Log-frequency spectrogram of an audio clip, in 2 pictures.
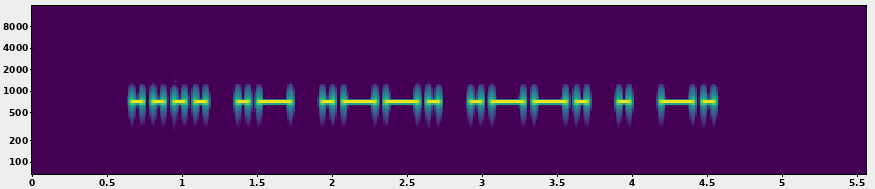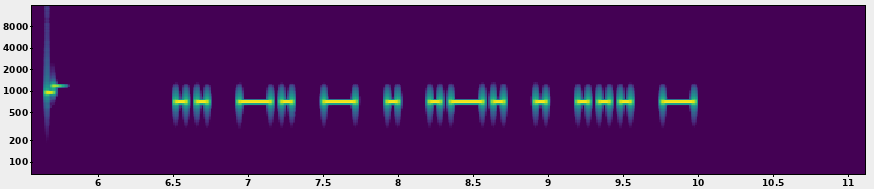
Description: Morse code, heard as a keyed tone, about 17 wpm, 700 Hz. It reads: HAPPEN INTEREST
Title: Sets of 5 Words Encore - New Word Drill - 17wpm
